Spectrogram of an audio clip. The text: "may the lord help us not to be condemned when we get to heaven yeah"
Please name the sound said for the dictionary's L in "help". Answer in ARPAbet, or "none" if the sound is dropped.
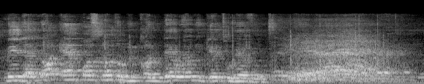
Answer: none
